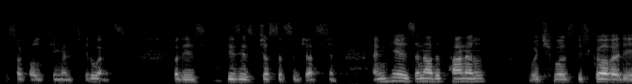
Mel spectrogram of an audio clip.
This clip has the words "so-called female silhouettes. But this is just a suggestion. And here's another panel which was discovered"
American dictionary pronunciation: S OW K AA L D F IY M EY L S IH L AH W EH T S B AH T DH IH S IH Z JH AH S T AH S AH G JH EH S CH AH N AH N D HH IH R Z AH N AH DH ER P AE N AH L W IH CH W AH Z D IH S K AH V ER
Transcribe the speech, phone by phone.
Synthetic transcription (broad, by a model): S OW K AA L D F IY M EY L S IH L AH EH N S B AH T DH IH S IH Z JH AH S T AH S AH G JH EH S CH AH N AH N HH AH R Z AH N AH DH ER P AE N AH L W IH CH W AH Z D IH S K AH V ER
